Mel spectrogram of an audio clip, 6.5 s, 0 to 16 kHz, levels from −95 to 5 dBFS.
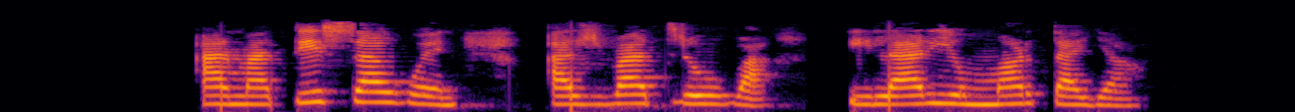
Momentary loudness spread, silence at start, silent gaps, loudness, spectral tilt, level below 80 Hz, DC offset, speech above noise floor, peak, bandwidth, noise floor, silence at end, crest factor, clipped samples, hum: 11 LU; 1 s; none; -18 LUFS; -2 dB/octave; -60 dBFS; under 0.1%; over 72 dB; -2 dBFS; 7.8 kHz; under -90 dBFS; 0.75 s; 18 dB; under 0.1%; none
